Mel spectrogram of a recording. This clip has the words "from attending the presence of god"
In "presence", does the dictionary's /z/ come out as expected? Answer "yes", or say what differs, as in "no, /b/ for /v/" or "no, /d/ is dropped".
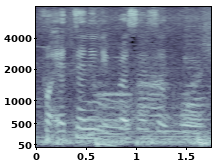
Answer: no, /s/ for /z/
